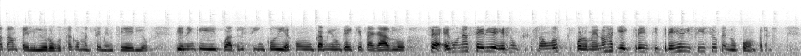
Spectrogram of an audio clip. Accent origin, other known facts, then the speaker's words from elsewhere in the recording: Venezuela; también soy venezolana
